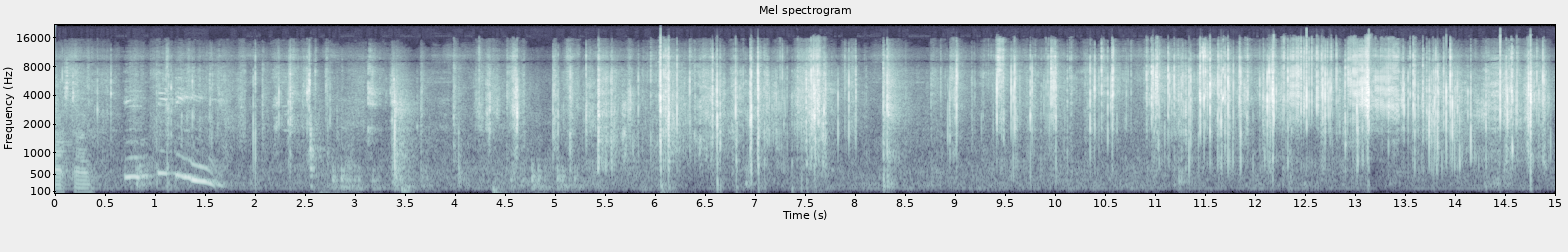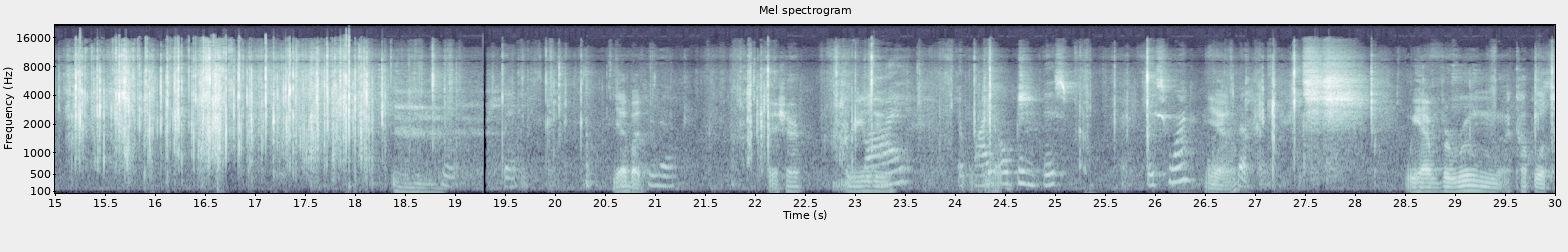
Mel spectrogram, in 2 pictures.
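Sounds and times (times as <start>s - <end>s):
foil wrapper crinkling and tearing: 1.0s - 2.8s, 4.2s - 19.0s, 19.8s - 20.3s, 21.8s - 22.2s.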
